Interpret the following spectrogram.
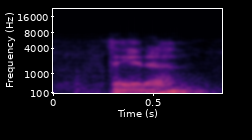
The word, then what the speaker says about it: theta: an angle in radians is Theta and that's pronounced Theta t h e t a e theta equals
